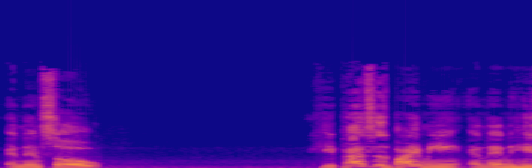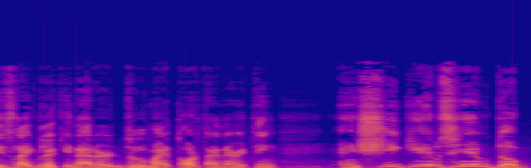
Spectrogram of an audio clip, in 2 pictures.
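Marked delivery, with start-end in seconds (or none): none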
